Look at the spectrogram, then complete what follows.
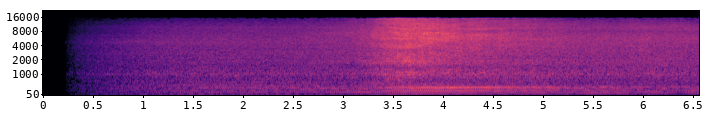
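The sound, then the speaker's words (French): A car engine drones steadily, building into a louder revving swell midway with a rushing whoosh, then settling back to a constant rumble; no voices. “Laissons là la foule, le bruit, les moteurs, et réfugions-nous là, au jardin.”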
